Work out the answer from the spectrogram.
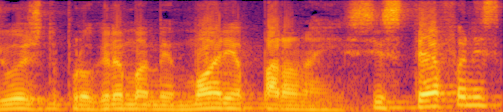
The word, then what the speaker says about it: Stephanes: do programa memória Paranaense stefanes que é a pronúncia correta desse sobrenome alemão o senhor acabou ficando conhecido como stefanis é a origem é stepan né Depois foi acrescentado es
